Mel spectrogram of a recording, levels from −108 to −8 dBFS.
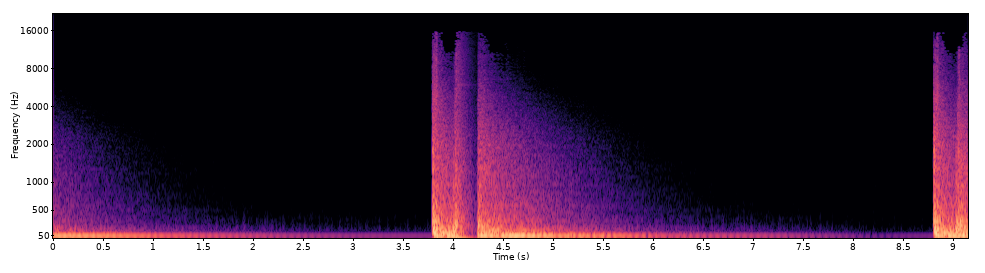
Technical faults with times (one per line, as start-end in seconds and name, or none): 4.03-4.25 call audio freeze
